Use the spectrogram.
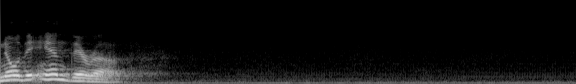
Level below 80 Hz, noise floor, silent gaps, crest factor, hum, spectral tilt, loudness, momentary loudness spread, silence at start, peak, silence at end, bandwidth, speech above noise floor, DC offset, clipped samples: -48 dBFS; -47 dBFS; none; 18 dB; none; -10.5 dB/octave; -16 LUFS; 16 LU; 0 s; -4 dBFS; 4.45 s; 4.3 kHz; 33 dB; under 0.1%; under 0.1%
